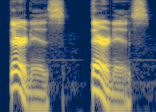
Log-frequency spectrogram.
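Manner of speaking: usual speaking voice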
